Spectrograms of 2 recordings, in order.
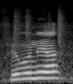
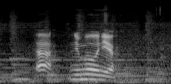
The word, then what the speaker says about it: pneumonia: The letter P should be silent. Pneumonia.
